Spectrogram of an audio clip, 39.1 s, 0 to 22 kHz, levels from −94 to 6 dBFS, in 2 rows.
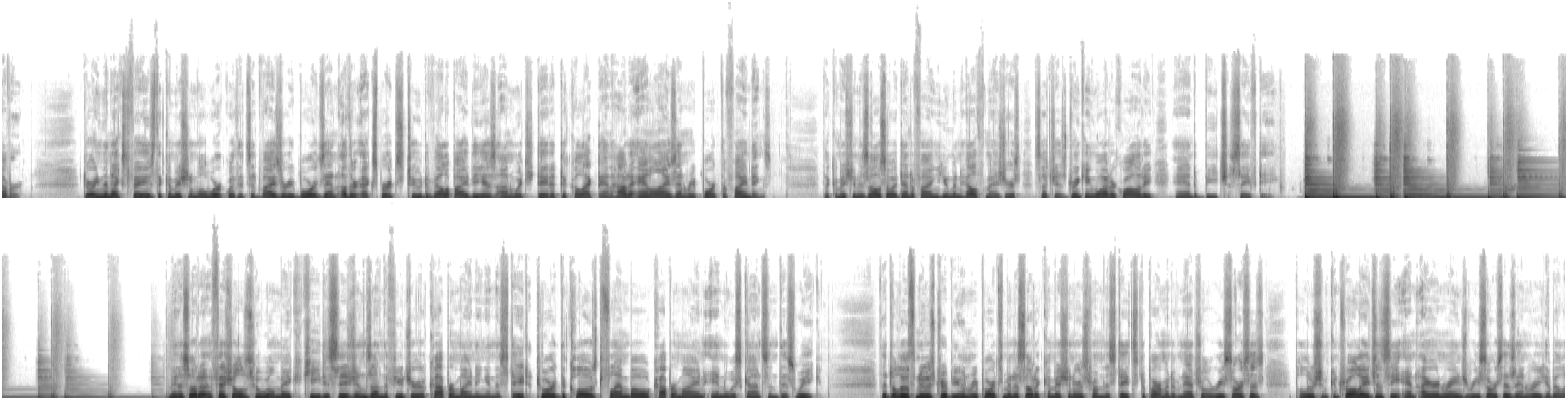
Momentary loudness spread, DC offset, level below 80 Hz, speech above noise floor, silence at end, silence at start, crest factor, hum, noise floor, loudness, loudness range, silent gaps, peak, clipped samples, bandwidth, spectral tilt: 12 LU; under 0.1%; -40 dBFS; 37 dB; 0 s; 0 s; 20 dB; none; -60 dBFS; -23 LUFS; 6 LU; none; -4 dBFS; under 0.1%; 15.5 kHz; -7.5 dB/octave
